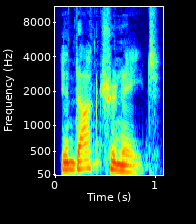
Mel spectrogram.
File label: "indoctrinate", American English; ɑː - ɒ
